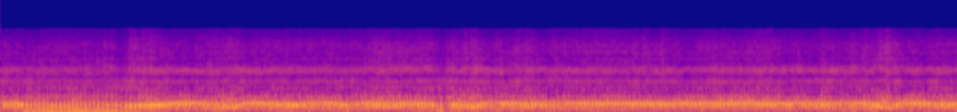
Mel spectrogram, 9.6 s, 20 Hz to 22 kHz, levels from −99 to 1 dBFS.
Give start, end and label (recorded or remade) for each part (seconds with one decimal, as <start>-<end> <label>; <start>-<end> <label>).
0.0-9.6 remade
